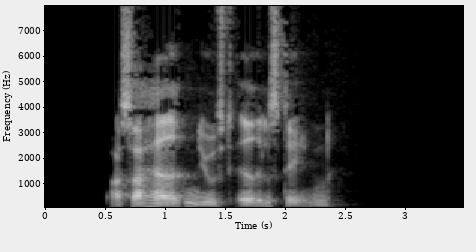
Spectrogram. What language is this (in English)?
Danish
